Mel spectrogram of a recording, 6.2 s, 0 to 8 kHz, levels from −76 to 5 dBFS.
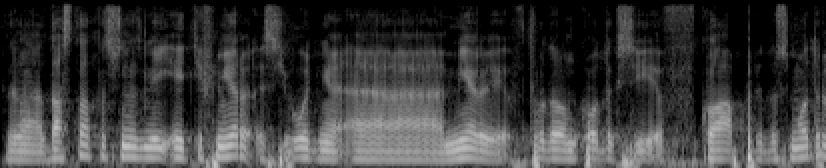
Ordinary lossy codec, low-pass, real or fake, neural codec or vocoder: none; 7.2 kHz; fake; codec, 16 kHz, 4.8 kbps, FACodec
